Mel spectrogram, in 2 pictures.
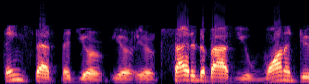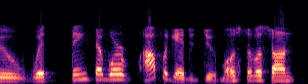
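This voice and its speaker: A middle-aged man from Iran, a non-native English speaker, giving measured, explanatory answers as an interview guest, often building his points in repeated phrases. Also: fairly high pitch, a bit bright, no room sound, low-quality recording. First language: not English. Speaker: interview guest, executive coach and author.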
